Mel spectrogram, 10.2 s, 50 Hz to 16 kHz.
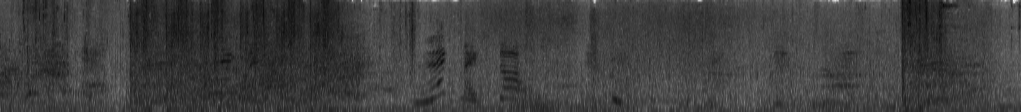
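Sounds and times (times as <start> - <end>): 
dense rumbling noisy background: 0.0 - 10.2
gunshots from a firearm: 1.2 - 3.7.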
